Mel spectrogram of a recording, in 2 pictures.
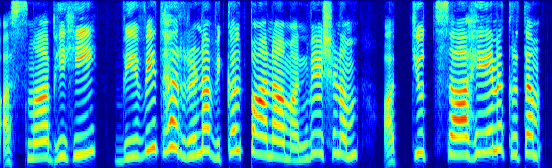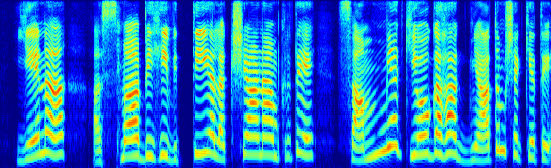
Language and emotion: Sanskrit, happy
